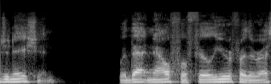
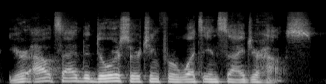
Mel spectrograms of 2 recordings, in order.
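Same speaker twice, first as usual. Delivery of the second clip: ordinary talk, nothing marked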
